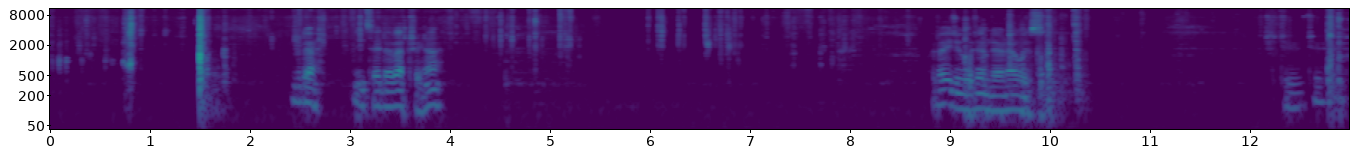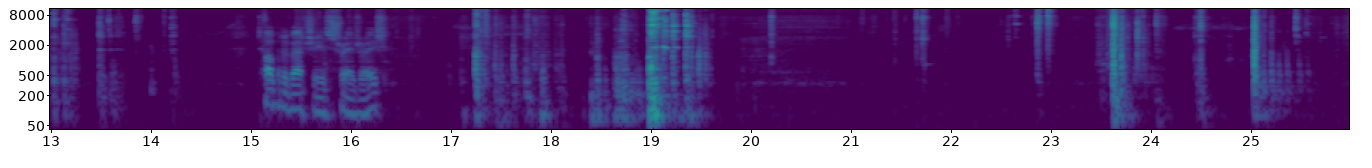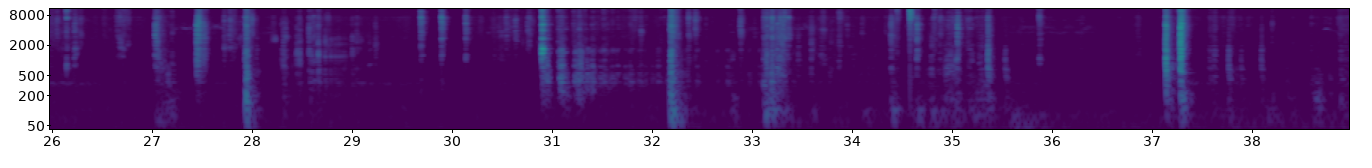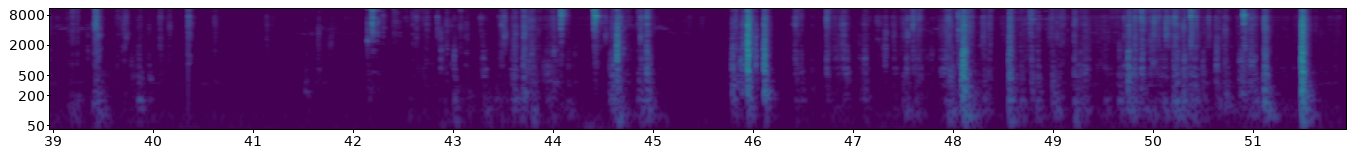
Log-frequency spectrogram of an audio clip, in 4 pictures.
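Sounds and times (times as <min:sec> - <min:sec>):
plastic and metal parts clicking: 0:27.0 - 0:36.0, 0:45.8 - 0:51.7.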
